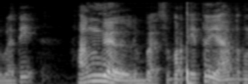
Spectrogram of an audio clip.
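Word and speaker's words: 한글: a n berarti kan Han terus e berarti hanggel seperti itu ya untuk membacanya adalah hang G seperti ini jadi dibaca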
